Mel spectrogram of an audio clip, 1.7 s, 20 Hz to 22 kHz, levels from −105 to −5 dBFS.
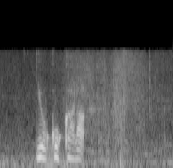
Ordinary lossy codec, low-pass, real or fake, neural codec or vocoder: AAC, 48 kbps; 7.2 kHz; real; none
